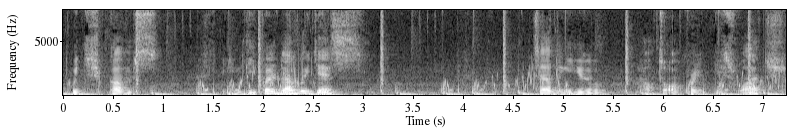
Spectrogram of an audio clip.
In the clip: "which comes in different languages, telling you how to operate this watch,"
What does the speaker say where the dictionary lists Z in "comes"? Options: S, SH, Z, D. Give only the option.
S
